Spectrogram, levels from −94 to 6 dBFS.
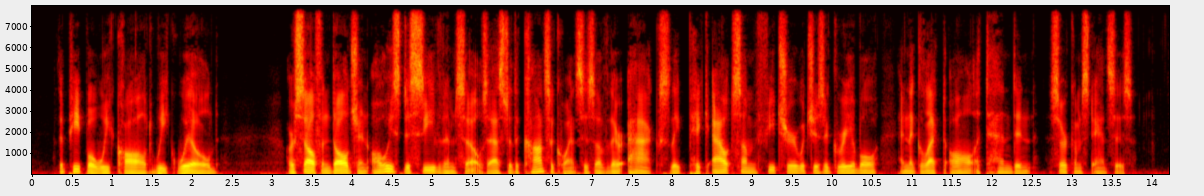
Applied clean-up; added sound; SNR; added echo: none; none; none; none.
